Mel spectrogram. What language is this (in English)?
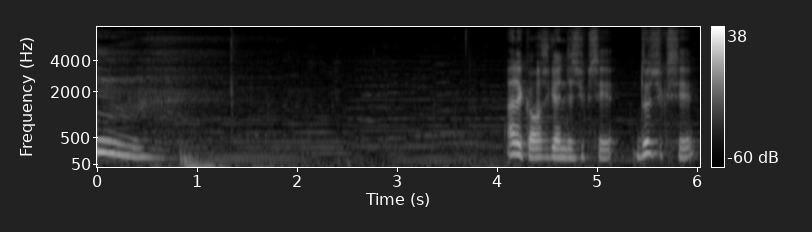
French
